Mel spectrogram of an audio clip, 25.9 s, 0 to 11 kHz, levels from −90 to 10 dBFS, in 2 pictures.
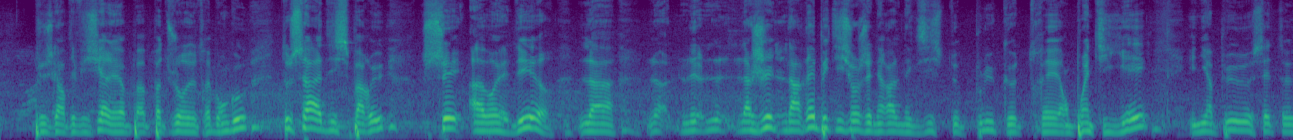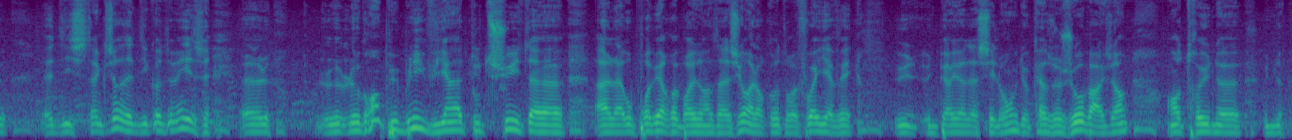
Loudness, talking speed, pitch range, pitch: -29 LUFS, 170 wpm, 125-160 Hz, 140 Hz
